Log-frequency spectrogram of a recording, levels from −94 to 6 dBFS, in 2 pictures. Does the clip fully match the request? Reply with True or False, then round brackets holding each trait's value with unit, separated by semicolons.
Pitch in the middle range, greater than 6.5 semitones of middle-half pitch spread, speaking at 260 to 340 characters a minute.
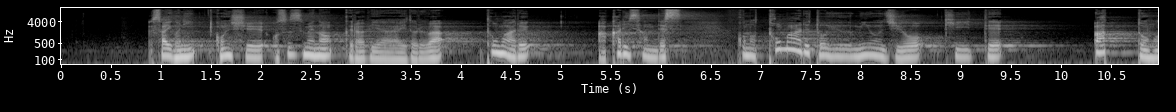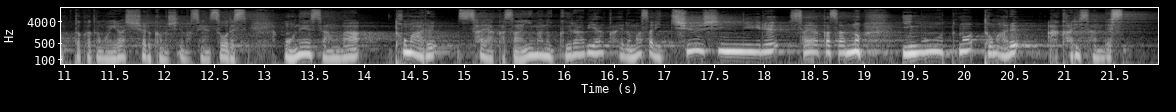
True (150 Hz; 7.6 semitones; 315 characters per minute)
